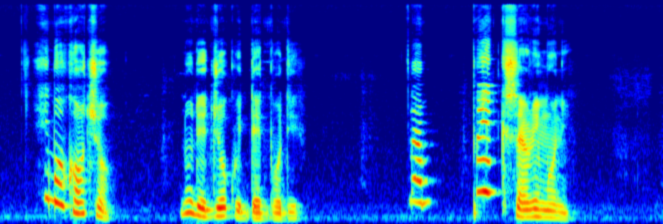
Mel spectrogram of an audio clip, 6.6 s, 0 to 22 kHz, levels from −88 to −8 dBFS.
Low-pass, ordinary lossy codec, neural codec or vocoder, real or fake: none; none; none; real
